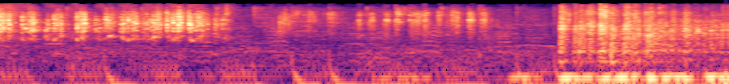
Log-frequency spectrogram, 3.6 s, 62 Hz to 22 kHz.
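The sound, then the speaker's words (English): Pool dice rattle and clatter across a hard surface in dense, rapid bursts, easing briefly mid-way before a louder burst of rattling at the end, with a faint low murmur of voices underneath. “I'm gonna use 2 dice.”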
